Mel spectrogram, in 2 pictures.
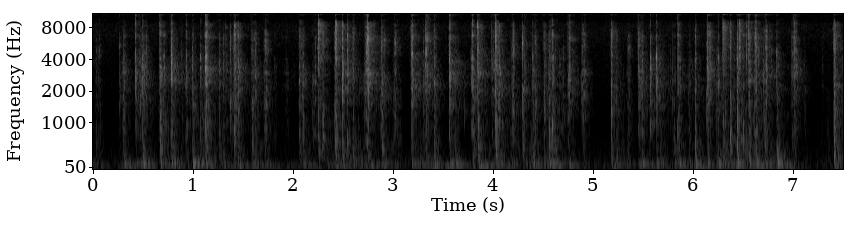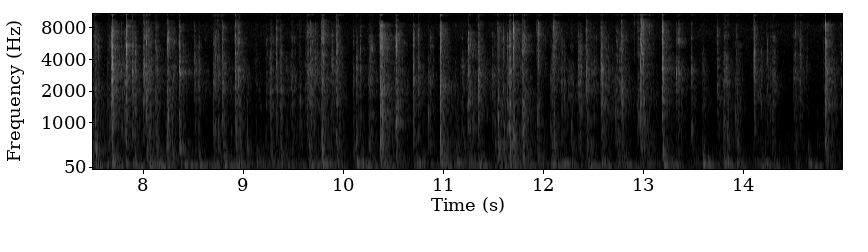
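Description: Fingertips type steadily on a black plastic ergonomic split keyboard with a hollow housing, resting on a cloth tablecloth. The quick, dense clacks have a hollow, low thud and a short, dry decay, with bright clicks on top. The typing pauses briefly a few times, near 2, 5 and 7 seconds.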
